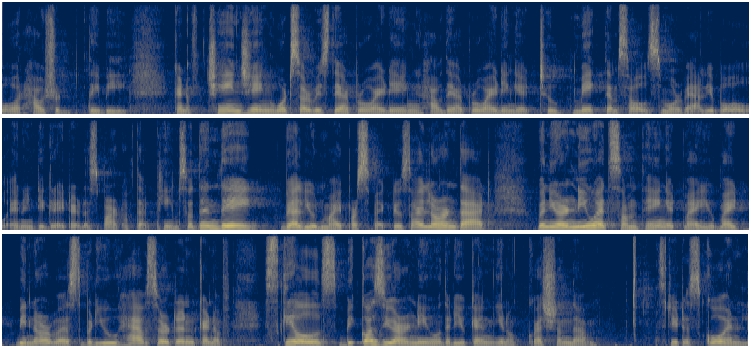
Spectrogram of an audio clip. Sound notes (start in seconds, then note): none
